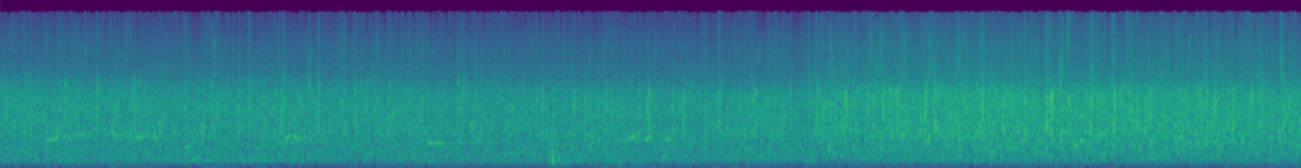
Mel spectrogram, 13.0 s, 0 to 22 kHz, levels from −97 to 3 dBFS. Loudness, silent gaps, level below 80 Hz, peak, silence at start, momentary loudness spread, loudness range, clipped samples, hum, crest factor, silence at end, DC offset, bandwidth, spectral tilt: -26 LUFS; none; -64 dBFS; -6 dBFS; 0 s; 6 LU; 5 LU; under 0.1%; none; 22 dB; 0 s; under 0.1%; 17 kHz; -1.5 dB/octave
